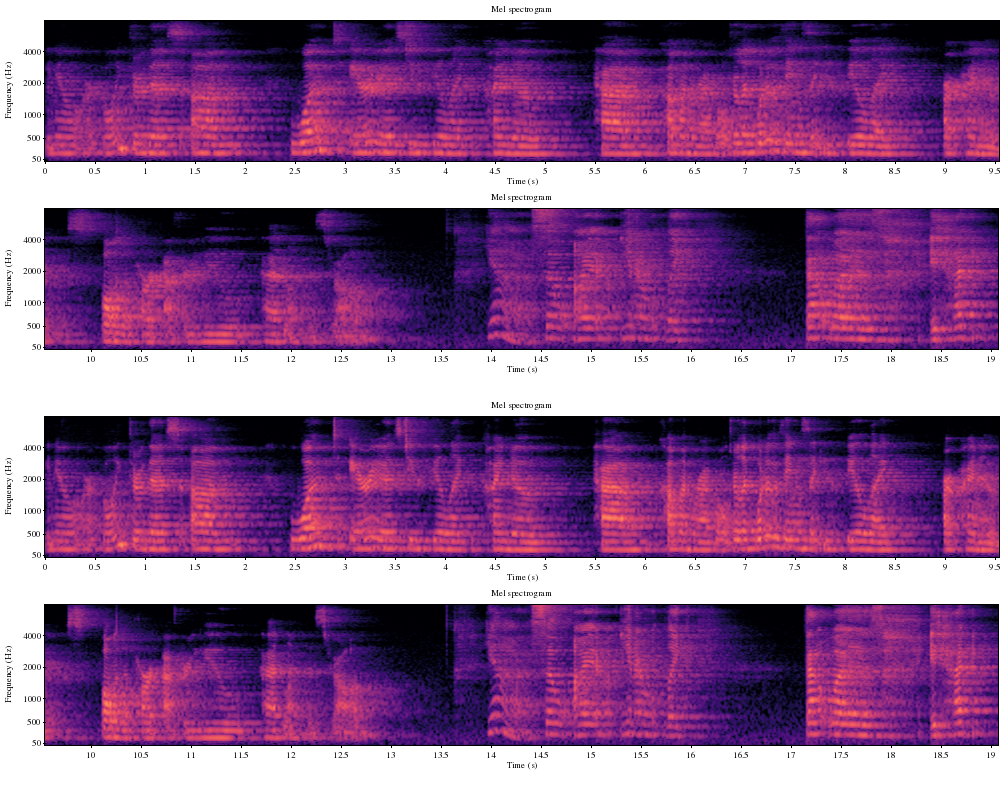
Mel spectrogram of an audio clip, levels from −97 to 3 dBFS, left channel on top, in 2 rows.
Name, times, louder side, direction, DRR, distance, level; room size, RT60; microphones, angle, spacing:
voice 1, 0.0-1.9 2.4-5.0 5.5-8.5 9.0-12.7, right 2 dB, 85° right, 3 dB, 0.7 m, -33 dB
voice 2, 13.6-16.3 17.1-18.8, right 4 dB, 30° right, 2 dB, 0.4 m, -34 dB
6.4 x 4.8 x 3.3 m, 1.3 s
head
